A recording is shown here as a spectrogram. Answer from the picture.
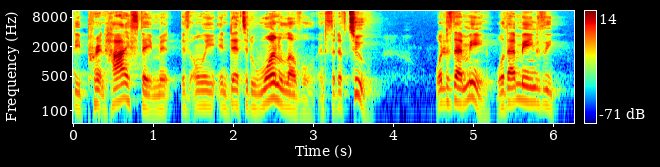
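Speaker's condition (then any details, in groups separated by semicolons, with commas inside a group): No condition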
